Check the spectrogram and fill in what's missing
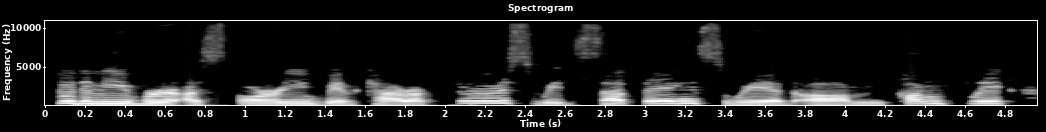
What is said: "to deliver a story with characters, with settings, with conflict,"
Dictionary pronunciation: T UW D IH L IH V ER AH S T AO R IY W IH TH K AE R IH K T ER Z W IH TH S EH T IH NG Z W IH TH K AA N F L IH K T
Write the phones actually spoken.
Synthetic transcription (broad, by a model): T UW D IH L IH V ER AH S T AO R IY W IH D K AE R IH K T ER S W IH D S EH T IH NG S W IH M K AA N F L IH K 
